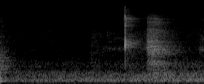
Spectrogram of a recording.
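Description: Quiet room tone broken by one brief, sharp click a little over a second in.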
